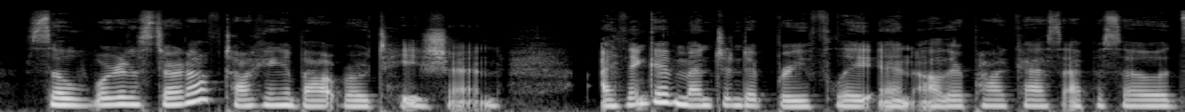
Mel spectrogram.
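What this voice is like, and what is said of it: Slightly different, congested-sounding voice. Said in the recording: “I do have a little bit of a cold right now ... my voice sounds a little different”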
